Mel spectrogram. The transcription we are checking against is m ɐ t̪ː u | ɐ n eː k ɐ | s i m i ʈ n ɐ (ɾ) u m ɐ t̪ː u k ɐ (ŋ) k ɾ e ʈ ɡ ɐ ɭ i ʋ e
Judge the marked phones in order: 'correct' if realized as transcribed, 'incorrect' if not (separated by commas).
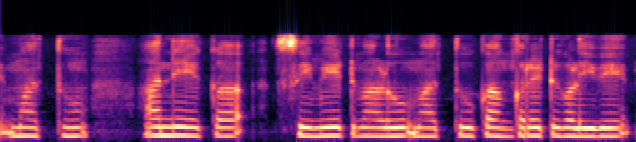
incorrect, correct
